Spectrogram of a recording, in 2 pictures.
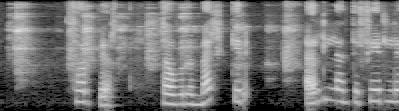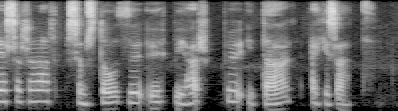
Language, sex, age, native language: Icelandic, female, 50-59, Icelandic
